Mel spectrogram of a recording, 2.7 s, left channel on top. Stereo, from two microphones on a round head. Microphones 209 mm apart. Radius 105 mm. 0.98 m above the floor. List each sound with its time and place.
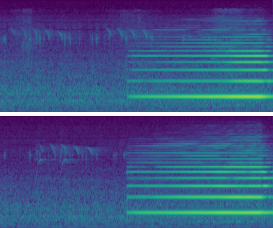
1.3 s a violin: 75° right (ahead or behind), 0.8 m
